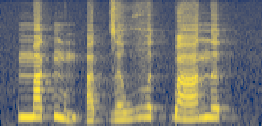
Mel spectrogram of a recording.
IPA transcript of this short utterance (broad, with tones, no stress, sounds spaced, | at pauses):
m a˦˥ k̚ m ə̰˧˨ m ʔ a˨˩ t̚ z ə˨˦ w v ə˦˥ t̚ ɓ aː˨˦ n ə˦˥ t̚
